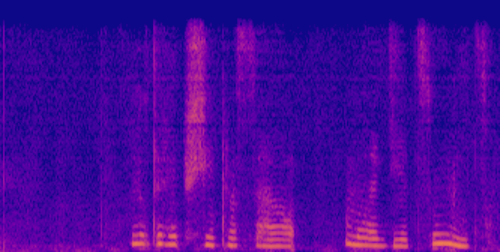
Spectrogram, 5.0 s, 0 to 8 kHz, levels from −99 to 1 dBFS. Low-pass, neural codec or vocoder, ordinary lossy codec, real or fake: 7.2 kHz; codec, 44.1 kHz, 2.6 kbps, DAC; none; fake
